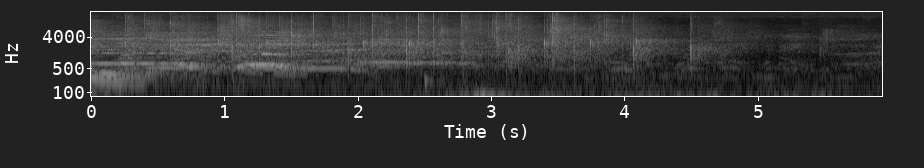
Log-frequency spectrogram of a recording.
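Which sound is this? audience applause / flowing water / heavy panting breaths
audience applause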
